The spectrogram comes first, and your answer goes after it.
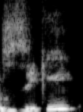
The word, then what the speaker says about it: Zyci: So I started to pronounce Zyci. So I settled on Ziki, Z-Y-C-I.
